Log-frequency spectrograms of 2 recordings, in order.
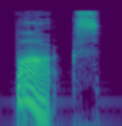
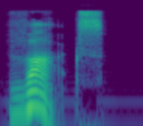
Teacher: The word is actually spelled V-O-X. There we see the voicing of that initial sound so that the F became a V.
